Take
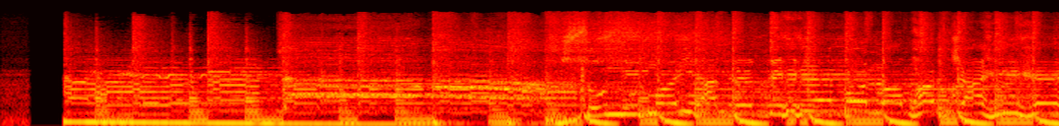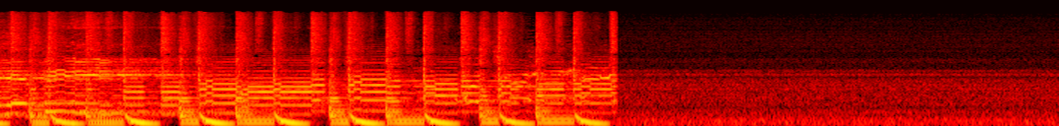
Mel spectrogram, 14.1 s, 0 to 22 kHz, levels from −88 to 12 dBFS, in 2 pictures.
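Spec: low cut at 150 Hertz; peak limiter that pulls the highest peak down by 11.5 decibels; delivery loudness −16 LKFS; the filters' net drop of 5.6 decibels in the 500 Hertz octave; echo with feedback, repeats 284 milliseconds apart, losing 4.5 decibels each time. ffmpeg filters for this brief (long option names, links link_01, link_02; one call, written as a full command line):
ffmpeg -i in.wav -af "highpass=150,equalizer=frequency=500:width_type=o:gain=-8,alimiter=limit=-23dB:level=0:latency=1,aecho=1:1:284|568|852|1136|1420|1704|1988|2272|2556:0.596|0.357|0.214|0.129|0.0772|0.0463|0.0278|0.0167|0.01,volume=13dB" out.wav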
